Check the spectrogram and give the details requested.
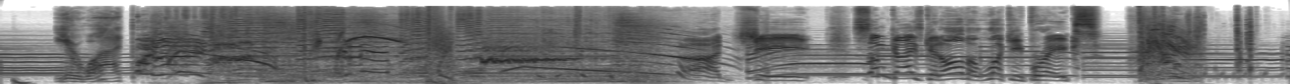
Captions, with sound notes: -Your what? -My leg! [screaming] [siren wailing] Ah gee, some guys get all the lucky breaks.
